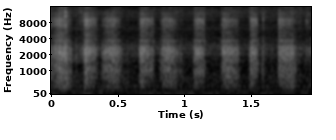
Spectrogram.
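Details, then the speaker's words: Replacement speaker in a Hallicrafters clock radio held in with a solder roll and electrical tape: scratchy, rasping bursts about five times a second as the voice coil rubs. "field coil rubbing against itself well not the field coil the voice coil"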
